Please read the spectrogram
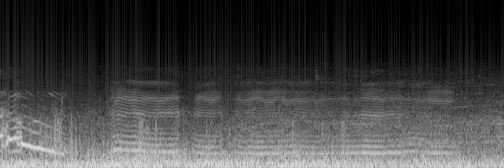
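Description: Wind buffeting the microphone, with a man's voice: a short falling sound at the start, then a long held "mmm" hum for about four seconds while he tastes raw sea lettuce.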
